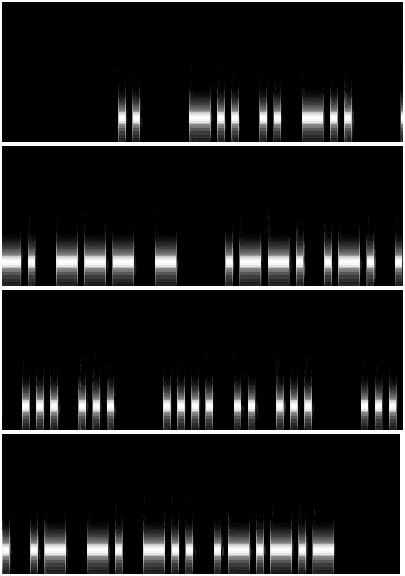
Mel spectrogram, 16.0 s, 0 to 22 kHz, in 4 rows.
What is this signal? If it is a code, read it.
Morse code, heard as a keyed tone, about 17 wpm, 700 Hz. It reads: I DID NOT PRESS HIS HAND.
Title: Sentences from Top 1000 Words - Review Part 1 - 17wpm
